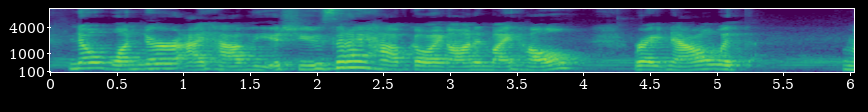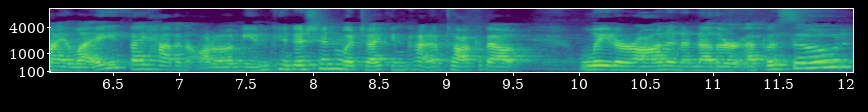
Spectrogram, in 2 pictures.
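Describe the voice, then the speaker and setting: A woman speaks with audible room echo and music playing in the background. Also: medium pitch for a woman, ordinary pitch variation, moderate pace. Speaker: lifestyle vlogger. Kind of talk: casual personal monologue. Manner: loud.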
